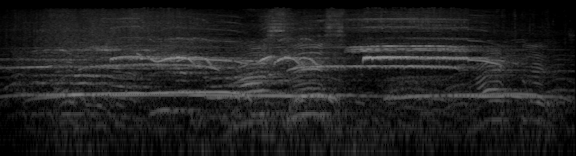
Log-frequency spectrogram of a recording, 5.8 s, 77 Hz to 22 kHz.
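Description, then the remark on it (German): About 250 demonstrators outside the state parliament of Lower Austria, Austria, at around 8 in the morning whistle loudly and continuously and boo politicians passing by, several shrill whistles overlapping above a steady roar of voices and jeers. The noise stays dense and intense, dipping only briefly partway. “Rund 250 Demonstranten haben sich gegen 8 Uhr morgens vor dem Landtag versammelt.”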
